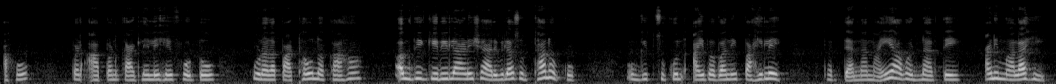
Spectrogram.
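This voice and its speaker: A woman reads out a modest young wife, shy and quick to protest. The high, mellow voice has a gentle storybook lilt. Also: steady tone, natural voice. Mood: pleading. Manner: pleading, flustered. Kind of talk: storytelling read-aloud.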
